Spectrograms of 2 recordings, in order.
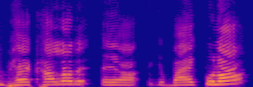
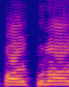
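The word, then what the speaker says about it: भायखला: और इसका नाम है भैखला रेलवे स्टेशन। ठीक है, भैखला इसका नाम है और बायकुला जो है उसका प्रोनाउंसिएशन करते हैं, आम जनमानस में बायकुला के नाम से जाना जाता है लेकिन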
